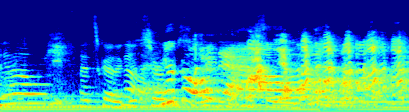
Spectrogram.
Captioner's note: laughs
